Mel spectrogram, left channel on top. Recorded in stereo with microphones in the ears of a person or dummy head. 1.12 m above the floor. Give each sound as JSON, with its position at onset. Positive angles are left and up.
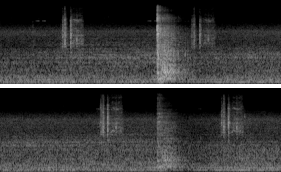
{"t": 1.6, "sound": "a gunshot", "side_deg": 50, "distance_m": 0.6}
